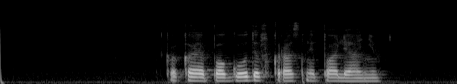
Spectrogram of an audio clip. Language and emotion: Russian, neutral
